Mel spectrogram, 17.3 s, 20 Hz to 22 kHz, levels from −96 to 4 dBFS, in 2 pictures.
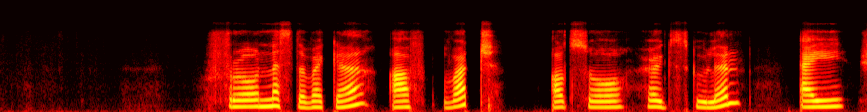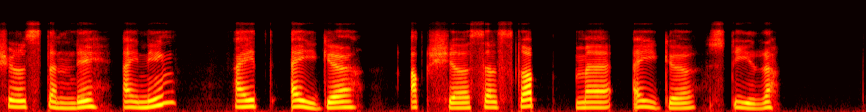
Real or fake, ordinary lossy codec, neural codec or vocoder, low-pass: fake; Opus, 32 kbps; codec, 16 kHz, 4 kbps, FunCodec, trained on Chinese and English, 50 frames a second; 7.2 kHz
